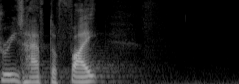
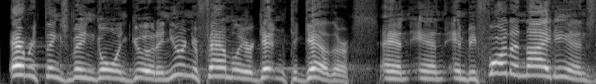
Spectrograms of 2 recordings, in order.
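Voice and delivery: loud, high, driving preacher's voice; full-force preaching; 8 semitones higher, 13 dB louder than usual. Acted. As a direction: preach it hard to the whole church.

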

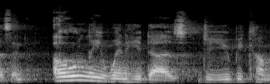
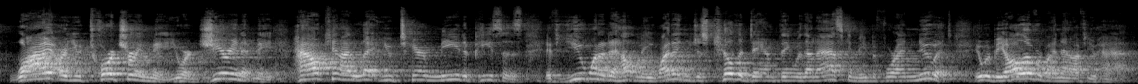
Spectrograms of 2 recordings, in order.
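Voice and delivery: high, aggrieved outburst; tormented ghost; 8 semitones higher than usual. Acted. Ghost accuses the angel of torturing him, high and aggrieved. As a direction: accuse in a raised, anguished pitch.

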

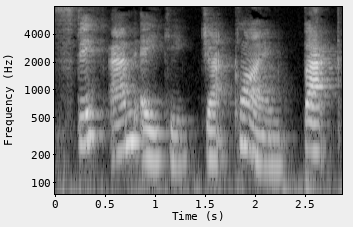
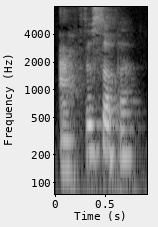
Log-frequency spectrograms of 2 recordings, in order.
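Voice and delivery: ordinary delivery, nothing marked

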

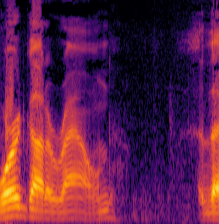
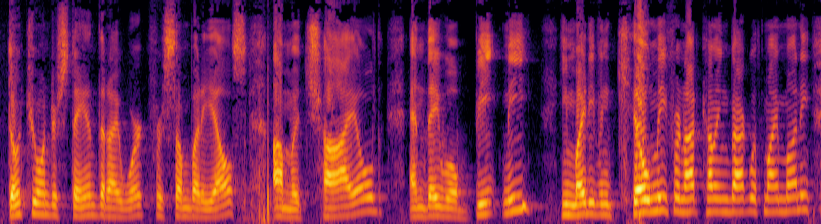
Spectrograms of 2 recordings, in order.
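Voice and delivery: put-on high, pleading boy's voice climbing into panic, faster at the end; frightened child pleading; 9 semitones higher than usual. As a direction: beg like a terrified child afraid of a beating. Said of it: "And the little boy goes".

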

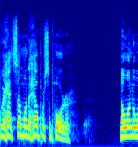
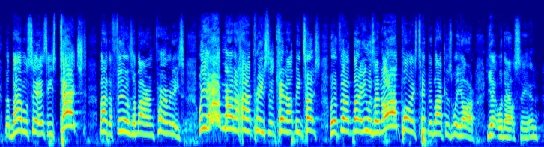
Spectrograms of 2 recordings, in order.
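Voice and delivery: higher, forceful pulpit delivery; full-force preaching; 6 semitones higher, 3 dB louder than usual. Real, not acted. Preacher declaring that He's touched by our infirmities, full-force preaching. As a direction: proclaim scripture loudly from the pulpit.

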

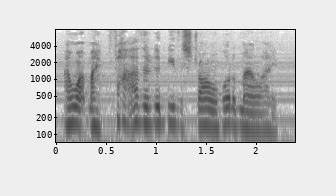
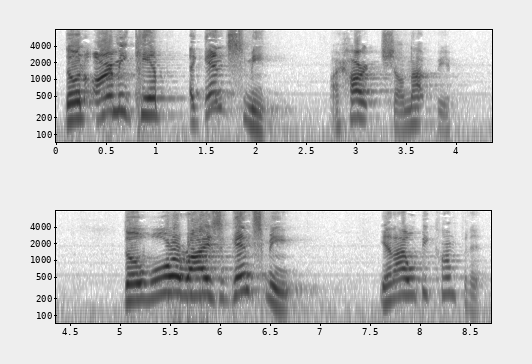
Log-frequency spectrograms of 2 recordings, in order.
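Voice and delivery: higher and much louder, proclaiming each line; preaching at full force; 6 semitones higher, 7 dB louder than usual. Acted. Pastor proclaiming Psalm twenty-seven to the congregation, loud and fervent. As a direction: declare it boldly over the room, building.

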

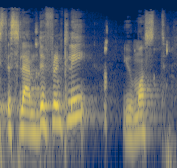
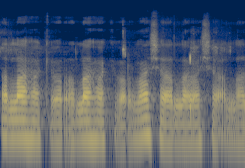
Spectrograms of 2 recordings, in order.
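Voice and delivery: soft, low praise under the breath; hushed, moved repetition of praise; awed murmur; 5 semitones lower, 12 dB quieter than usual. Real, not acted. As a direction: whisper your wonder to yourself. Host murmurs praise in awe.

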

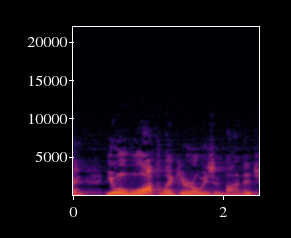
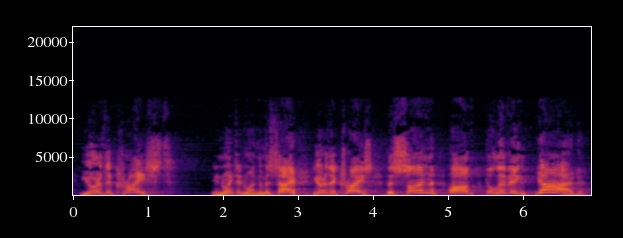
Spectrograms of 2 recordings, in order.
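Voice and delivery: triumphant confession; 8 semitones higher, 5 dB louder, slower than usual. Acted. Peter's climactic confession.

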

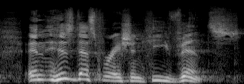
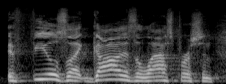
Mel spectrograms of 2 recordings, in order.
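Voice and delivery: usual speaking voice

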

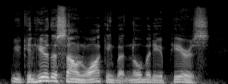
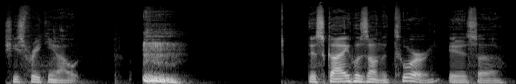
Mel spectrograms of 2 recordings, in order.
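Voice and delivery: ordinary delivery

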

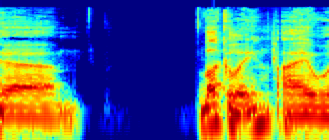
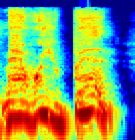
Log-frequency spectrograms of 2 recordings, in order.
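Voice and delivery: much higher, delighted call; dad thrilled to hear from his son; dad excited; 9 semitones higher than usual. Retold or imitated. Dad in the dream greeting his son, high and excited. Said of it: "And he said".

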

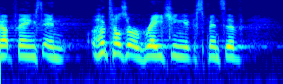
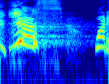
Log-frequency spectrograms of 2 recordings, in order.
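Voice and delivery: cheer; 10 semitones higher, 11 dB louder than usual. Retold or imitated. Fans cheering at a home run.

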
